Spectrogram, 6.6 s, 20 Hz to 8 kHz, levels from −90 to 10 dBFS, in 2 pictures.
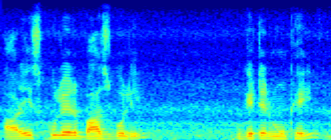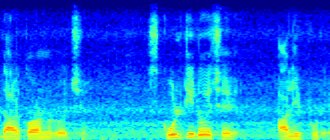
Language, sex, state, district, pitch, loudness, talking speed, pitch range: Bengali, male, West Bengal, Jalpaiguri, 135 Hz, -22 LUFS, 135 wpm, 125-150 Hz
